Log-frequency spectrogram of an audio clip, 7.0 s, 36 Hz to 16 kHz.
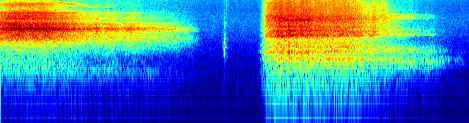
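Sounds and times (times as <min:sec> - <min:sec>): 
strong exhales with the belly pulled in during breathwork: 0:00.0 - 0:03.0, 0:03.9 - 0:07.0.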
